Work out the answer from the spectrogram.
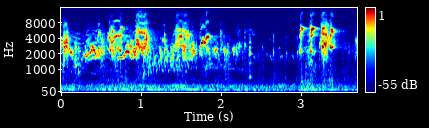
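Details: Budgerigars recorded August 14, 2024, giving short bursts of harsh, squeaky warbled chirps, then a brief pause and a final burst, over a soft low hum.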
